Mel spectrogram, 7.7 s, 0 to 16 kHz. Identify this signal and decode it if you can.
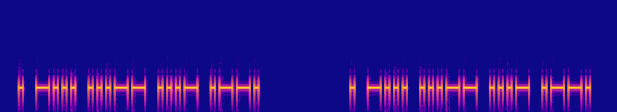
Morse code, heard as a keyed tone, about 22 wpm, 700 Hz. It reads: EB3VP EB3VP
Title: DXCC-100 Call Signs - 5 Characters - Repeated 3x - 22wpm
